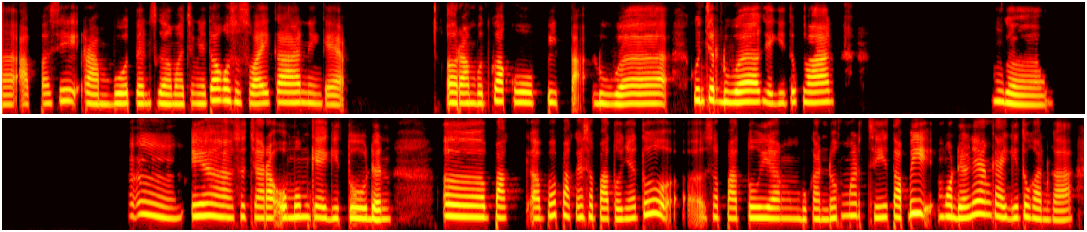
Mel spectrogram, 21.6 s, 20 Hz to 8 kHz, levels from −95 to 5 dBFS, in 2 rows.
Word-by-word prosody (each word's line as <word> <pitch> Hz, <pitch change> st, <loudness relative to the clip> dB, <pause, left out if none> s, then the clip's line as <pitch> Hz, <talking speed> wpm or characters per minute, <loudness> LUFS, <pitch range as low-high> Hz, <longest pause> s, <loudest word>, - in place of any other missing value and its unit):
apa 220 Hz, +1 st, -6 dB
sih, 270 Hz, +2 st, -3 dB
rambut 220 Hz, 0 st, +1 dB
dan 220 Hz, 0 st, +1 dB
segala 225 Hz, -2 st, +1 dB
macam 225 Hz, +2 st, -9 dB
itu 215 Hz, +6 st, 0 dB
aku 285 Hz, 0 st, +4 dB
sesuaikan, 240 Hz, +1 st, +1 dB
yang 220 Hz, -1 st, -5 dB
kayak 205 Hz, -1 st, -3 dB, 1.0 s
e -, -, +5 dB
rambutku, 230 Hz, +2 st, 0 dB
aku 260 Hz, -1 st, -4 dB, 0.3 s
pita 245 Hz, 0 st, -5 dB
dua, 220 Hz, 0 st, +1 dB, 0.3 s
kuncir 285 Hz, 0 st, +4 dB
dua, 250 Hz, 0 st, +6 dB
kayak 235 Hz, -3 st, -4 dB
gitu 250 Hz, -, -2 dB
kan. 245 Hz, 0 st, +2 dB, 1.6 s
Enggak. 205 Hz, -6 st, 0 dB, 1.6 s
Mhm 290 Hz, -5 st, -3 dB
iya, 295 Hz, +1 st, +4 dB, 0.3 s
secara 260 Hz, -1 st, 0 dB
umum 270 Hz, +1 st, +2 dB
kayak 260 Hz, -2 st, +1 dB
gitu, 245 Hz, 0 st, -3 dB, 0.2 s
dan, 225 Hz, -2 st, +5 dB, 0.6 s
eee, 275 Hz, -2 st, +5 dB
pak 260 Hz, -1 st, 0 dB, 0.3 s
apa, 250 Hz, +3 st, -3 dB
pakai 270 Hz, -3 st, -1 dB
sepatunya 240 Hz, -2 st, -1 dB
tuh, 335 Hz, +2 st, +3 dB, 0.4 s
eee, 365 Hz, -, -10 dB
sepatu 250 Hz, -1 st, -3 dB, 0.2 s
yang 245 Hz, -1 st, 0 dB, 0.2 s
bukan 230 Hz, 0 st, -4 dB
Docmarts 300 Hz, +4 st, -4 dB
sih, 260 Hz, 0 st, 0 dB
tapi, 270 Hz, +5 st, +2 dB, 0.3 s
modelnya 270 Hz, +2 st, +3 dB
yang 325 Hz, -, -5 dB
kayak 270 Hz, -3 st, 0 dB
gitu 275 Hz, -, -1 dB
kan, 235 Hz, -1 st, -1 dB
Kak. 210 Hz, 0 st, -2 dB
245 Hz, 135 wpm, -23 LUFS, 225-270 Hz, 1.6 s, dua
